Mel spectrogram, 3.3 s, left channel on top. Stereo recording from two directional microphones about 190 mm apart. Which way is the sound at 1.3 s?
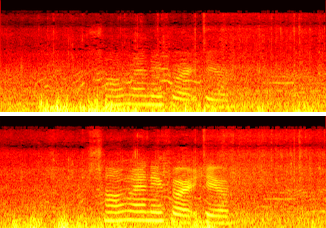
15° right (ahead or behind).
